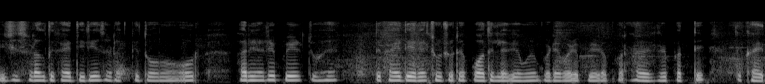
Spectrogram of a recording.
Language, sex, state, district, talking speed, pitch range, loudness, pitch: Hindi, female, Andhra Pradesh, Visakhapatnam, 250 wpm, 175-190 Hz, -28 LUFS, 180 Hz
